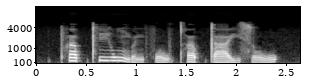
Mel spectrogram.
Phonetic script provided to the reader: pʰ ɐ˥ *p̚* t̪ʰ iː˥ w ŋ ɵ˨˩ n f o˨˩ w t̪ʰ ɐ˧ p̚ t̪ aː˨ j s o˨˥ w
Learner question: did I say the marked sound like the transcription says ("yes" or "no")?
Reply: yes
